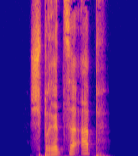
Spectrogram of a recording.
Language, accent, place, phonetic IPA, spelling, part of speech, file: German, Germany, Berlin, [ˌʃpʁɪt͡sə ˈap], spritze ab, verb, De-spritze ab.ogg
- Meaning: inflection of abspritzen: 1. first-person singular present 2. first/third-person singular subjunctive I 3. singular imperative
